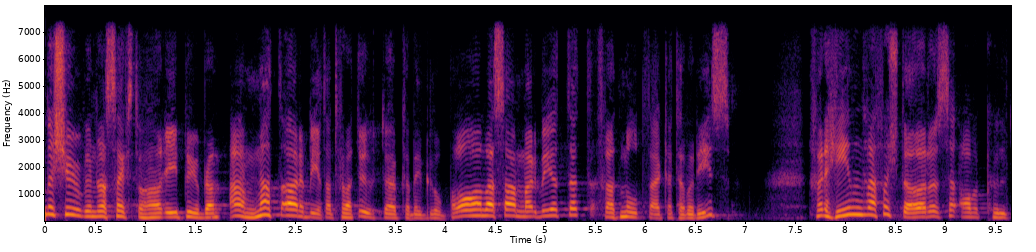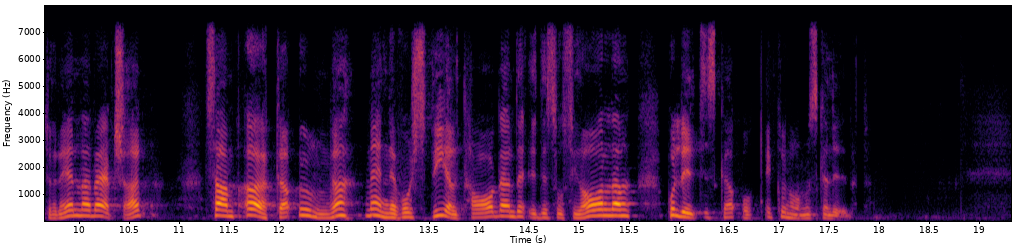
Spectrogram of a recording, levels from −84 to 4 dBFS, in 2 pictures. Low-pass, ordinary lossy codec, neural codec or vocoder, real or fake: 7.2 kHz; none; codec, 16 kHz, 1 kbps, X-Codec, HuBERT features, trained on general audio; fake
